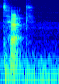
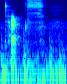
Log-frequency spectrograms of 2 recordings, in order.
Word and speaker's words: TeX: all what is tech the letters T E and X at the top of the screen are actually Greek letters tau epsilon and Chi so you would pronounce this tech rather than text like a tex-mex food or something like that it's a name of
